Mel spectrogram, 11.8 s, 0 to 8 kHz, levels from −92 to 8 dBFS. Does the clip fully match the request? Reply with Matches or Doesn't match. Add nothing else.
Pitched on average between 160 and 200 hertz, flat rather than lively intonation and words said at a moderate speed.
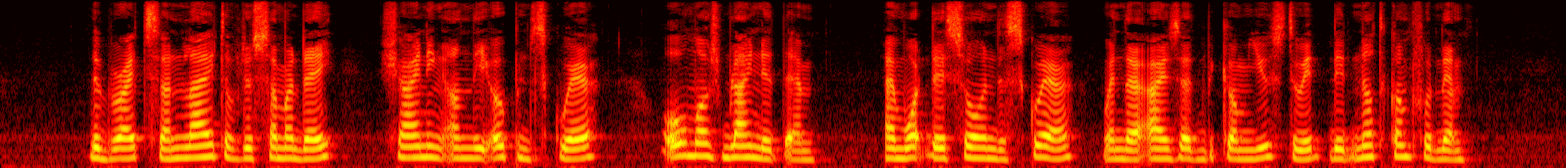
Matches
